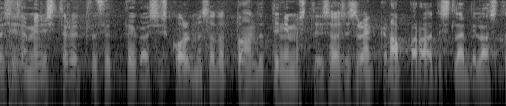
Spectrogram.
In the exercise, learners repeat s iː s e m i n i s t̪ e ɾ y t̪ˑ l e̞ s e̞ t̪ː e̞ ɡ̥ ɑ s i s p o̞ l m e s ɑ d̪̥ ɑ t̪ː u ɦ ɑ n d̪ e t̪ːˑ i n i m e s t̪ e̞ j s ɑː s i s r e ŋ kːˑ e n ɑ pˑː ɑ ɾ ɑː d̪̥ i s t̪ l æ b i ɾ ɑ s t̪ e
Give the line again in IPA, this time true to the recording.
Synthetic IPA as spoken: s i s e m i n i s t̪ e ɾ y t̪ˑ l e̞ s e̞ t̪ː e̞ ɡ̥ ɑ s i s k o̞ l m e s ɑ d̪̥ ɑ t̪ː u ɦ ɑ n d̪ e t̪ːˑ i n i m e s t̪ e̞ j s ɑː s i s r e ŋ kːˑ e n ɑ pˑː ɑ ɾ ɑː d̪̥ i s t̪ l æ b i l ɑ s t̪ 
